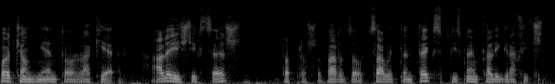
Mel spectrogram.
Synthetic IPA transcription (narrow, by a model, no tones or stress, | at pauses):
pɔt͡ɕɔŋɡɲɛnt̪ɔlakʲɛ̰ɾɛma̰lɛjeɕlʲixt̪sɛʂt̪ɔpɾɔʂɛbaɾd̪zɔ̰ːt̪sawɘt̪ɛnt̪ɛkst̪pʲismɛmkalʲiɡɾafʲit͡ʂnɘmm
